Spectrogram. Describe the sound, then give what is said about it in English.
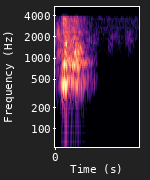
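A small dog lets out one short, sharp bark over a phone call, then silence follows. “Got a little dog in there and everything.”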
